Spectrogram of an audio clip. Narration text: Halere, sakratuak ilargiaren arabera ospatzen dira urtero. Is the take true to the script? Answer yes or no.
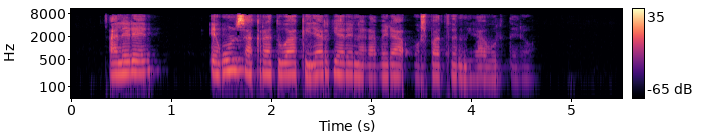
no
